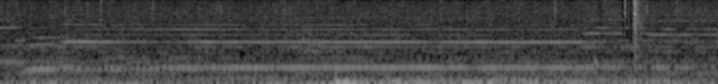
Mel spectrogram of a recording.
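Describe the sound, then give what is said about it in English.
Steady rain patters on a hard surface at night, a dense continuous wash of drops with a low rumble underneath and a brief sharper tap near the end, no voices. “Nice rainy night like this.”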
